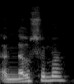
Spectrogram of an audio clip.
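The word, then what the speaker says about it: anosmia: The uh the anosimma is how you say it. Anosma.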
